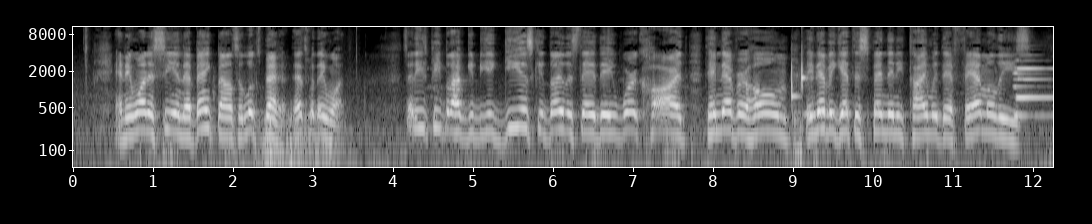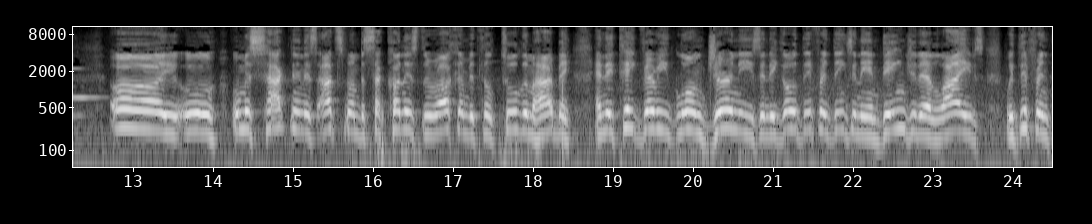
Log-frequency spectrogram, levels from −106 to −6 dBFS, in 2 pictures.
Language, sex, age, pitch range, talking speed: English, male, 40-59, 185-220 Hz, 130 wpm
